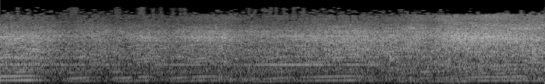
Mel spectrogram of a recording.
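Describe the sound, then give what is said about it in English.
Chainsaws run steadily throughout as people clear storm debris at a Shenandoah intersection after a December storm, their buzzing engine whine wavering and rising in pitch over a loud, rough wash of noise, with no voices. “The sound of chainsaws operated by individuals trying to clear debris at a block Shenandoah intersection, drowning out a nearby church bell's playing of Jingle Bells.”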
